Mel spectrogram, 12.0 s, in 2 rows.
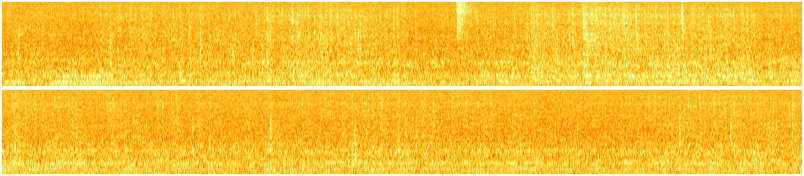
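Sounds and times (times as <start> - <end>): low thunder rumble: 0.0 - 12.0
sharp raindrop ticks: 0.0 - 12.0
steady rain: 0.0 - 12.0.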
